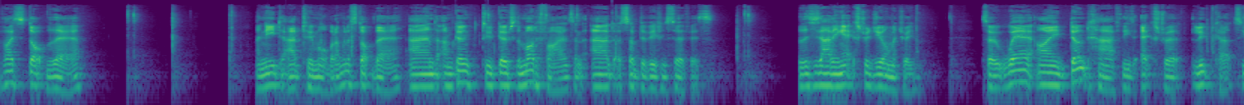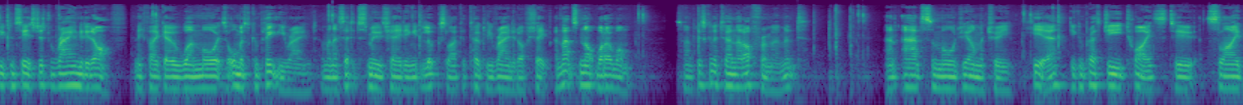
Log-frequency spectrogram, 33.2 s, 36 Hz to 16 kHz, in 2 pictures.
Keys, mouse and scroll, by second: 1.8 click, 2.4 middle click, 4.6 Tab, 6.5 click, 9.9 click, 12.1 Tab, 16.1 Tab, 17.0 middle click, 18.6 click, 21.0 click, 25.1 click, 25.8 Tab, 27.6 ctrl+r, 28.0 click, 30.2 click, 30.8 g.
